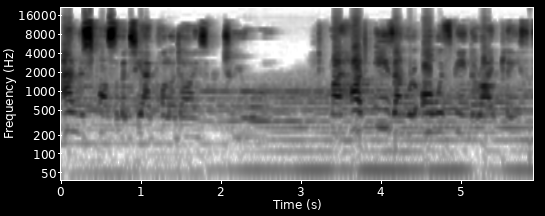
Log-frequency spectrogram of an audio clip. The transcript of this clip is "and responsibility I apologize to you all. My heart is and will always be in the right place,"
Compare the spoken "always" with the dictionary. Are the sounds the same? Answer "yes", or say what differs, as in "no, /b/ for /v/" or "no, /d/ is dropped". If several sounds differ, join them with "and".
yes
